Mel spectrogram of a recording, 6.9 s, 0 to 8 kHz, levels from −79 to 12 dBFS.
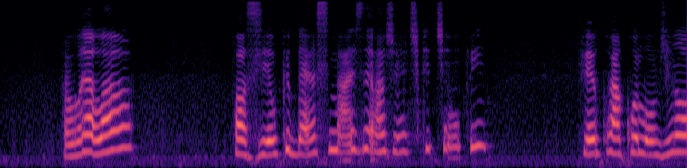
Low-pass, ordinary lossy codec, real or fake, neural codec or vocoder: none; none; fake; codec, 16 kHz, 1 kbps, FunCodec, trained on Chinese and English, 50 frames a second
